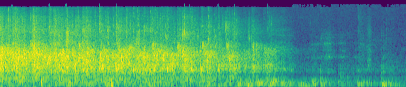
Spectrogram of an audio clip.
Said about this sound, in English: Give him a big hand. Thank you.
